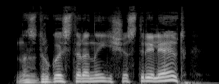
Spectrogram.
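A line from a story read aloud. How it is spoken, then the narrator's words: Timid. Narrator (Russian): робко напомнил один из пиратов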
